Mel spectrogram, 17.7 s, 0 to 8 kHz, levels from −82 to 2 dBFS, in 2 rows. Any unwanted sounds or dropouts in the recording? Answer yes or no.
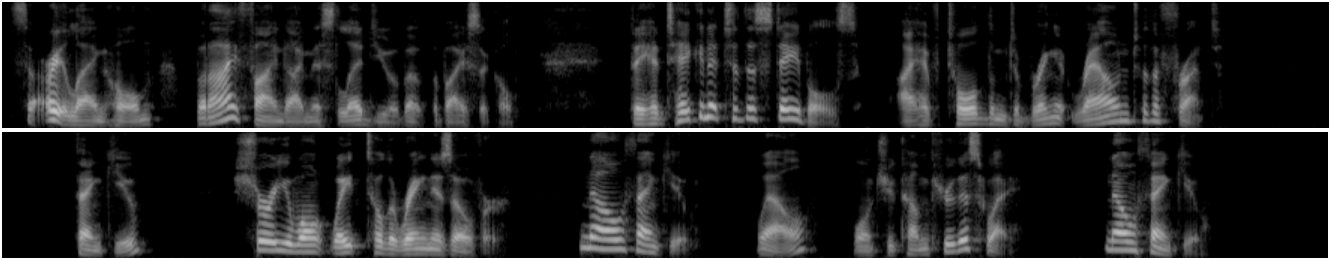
no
